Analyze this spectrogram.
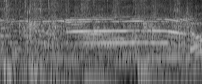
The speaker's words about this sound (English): Give God a hand clap.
